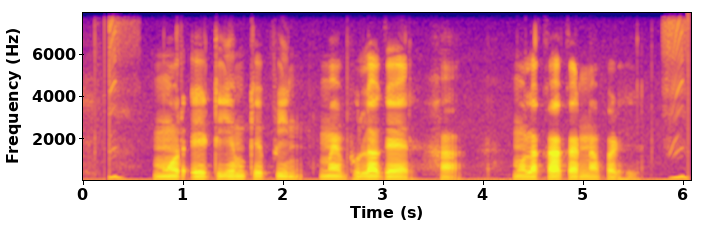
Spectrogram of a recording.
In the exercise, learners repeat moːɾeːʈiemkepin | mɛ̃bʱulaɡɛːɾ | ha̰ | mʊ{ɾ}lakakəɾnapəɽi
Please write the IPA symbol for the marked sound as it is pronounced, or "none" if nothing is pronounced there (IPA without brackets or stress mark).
none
